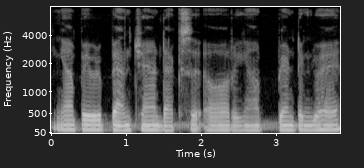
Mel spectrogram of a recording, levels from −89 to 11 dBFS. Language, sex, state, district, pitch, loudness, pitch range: Hindi, male, Delhi, New Delhi, 105 Hz, -17 LUFS, 100-110 Hz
